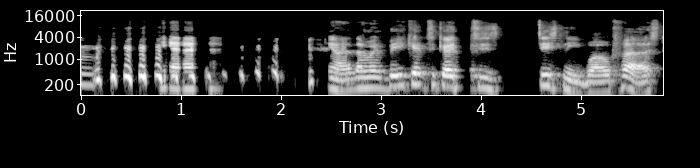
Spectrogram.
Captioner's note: laughing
